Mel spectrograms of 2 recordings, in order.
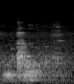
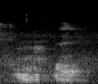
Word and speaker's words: Coquille: things happen here at Coquel. And that is the pronunciation, folks. It's Coquel. The river in the town is Coquille. Tribal name is Coquel.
